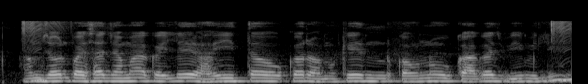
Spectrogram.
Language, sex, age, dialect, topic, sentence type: Bhojpuri, male, 25-30, Western, banking, question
